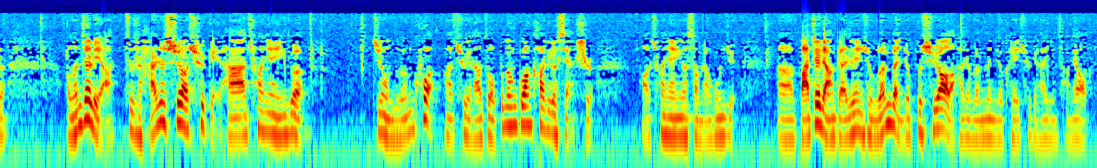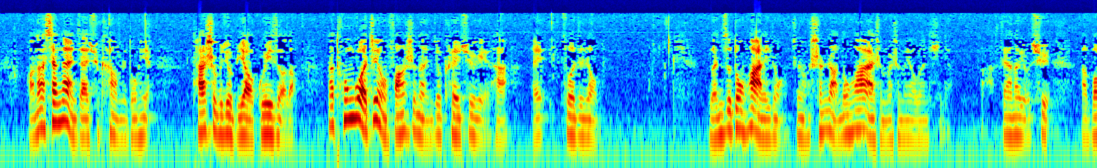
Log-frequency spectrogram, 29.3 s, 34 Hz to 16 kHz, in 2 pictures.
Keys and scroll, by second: 4.1 t, 6.0 e, 15.8-17.2 typing.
